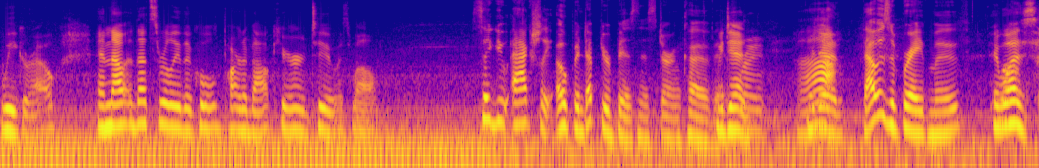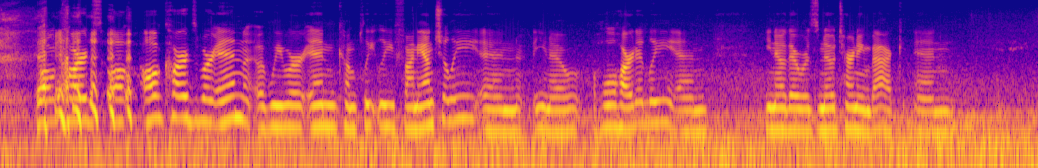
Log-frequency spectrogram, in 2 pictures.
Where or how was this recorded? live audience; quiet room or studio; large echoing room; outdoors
outdoors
